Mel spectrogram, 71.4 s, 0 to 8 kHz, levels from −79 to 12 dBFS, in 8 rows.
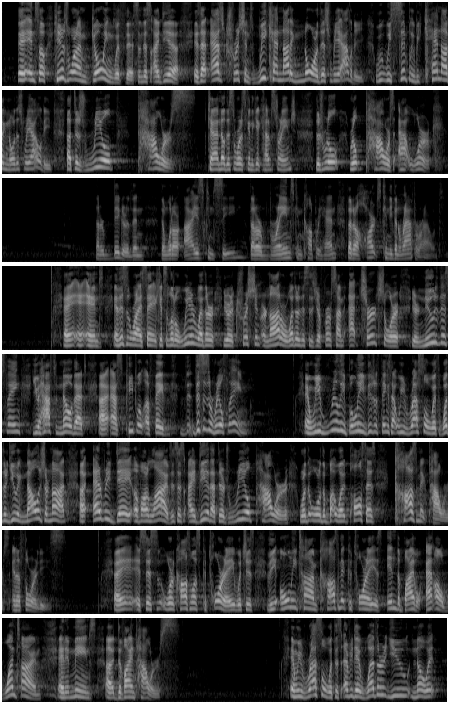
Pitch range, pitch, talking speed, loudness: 185-240 Hz, 205 Hz, 170 wpm, -27 LUFS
